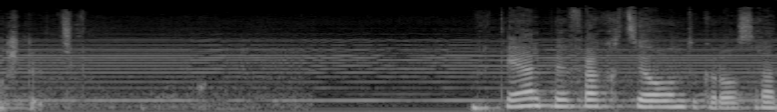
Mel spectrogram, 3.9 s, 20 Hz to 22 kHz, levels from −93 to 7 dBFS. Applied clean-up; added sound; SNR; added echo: none; Bowed string instrument; 13 dB; none.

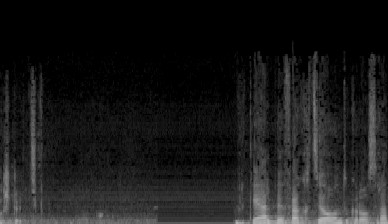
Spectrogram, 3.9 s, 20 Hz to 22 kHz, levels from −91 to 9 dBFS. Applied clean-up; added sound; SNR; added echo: none; none; none; none.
